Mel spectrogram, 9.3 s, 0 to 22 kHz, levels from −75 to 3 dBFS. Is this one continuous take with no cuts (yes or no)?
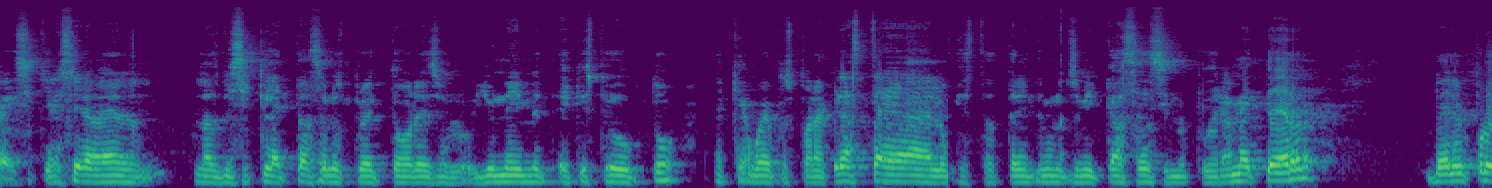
no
